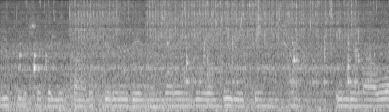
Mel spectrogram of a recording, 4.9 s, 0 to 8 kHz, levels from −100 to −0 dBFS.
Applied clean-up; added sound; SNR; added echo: none; Sink (filling or washing) / Water tap, faucet; -1 dB; none.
